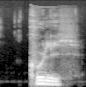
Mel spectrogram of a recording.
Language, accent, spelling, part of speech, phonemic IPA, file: French, France, coulis, adjective / noun, /ku.li/, LL-Q150 (fra)-coulis.wav
- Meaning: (adjective) flowing; running; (noun) 1. coulis (sauce) 2. melted metal used to fix a joint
